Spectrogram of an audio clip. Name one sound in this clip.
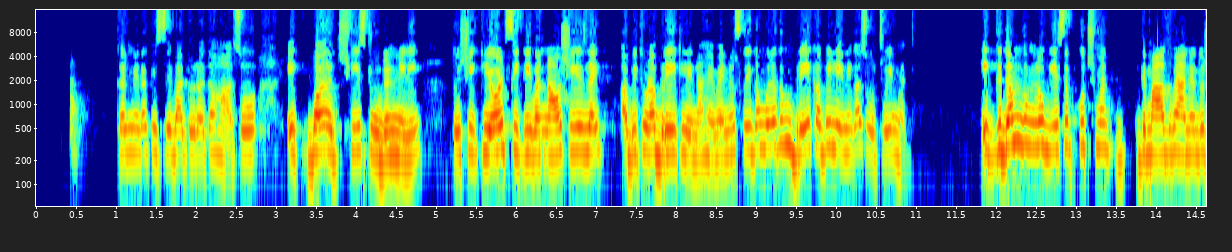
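A young woman speaks calmly and steadily through a microphone, as on an online call.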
